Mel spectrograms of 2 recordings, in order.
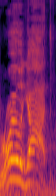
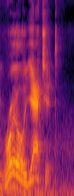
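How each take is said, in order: First: Yacht is said as one syllable. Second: Yacht is said as two syllables, rhyming with hatchet. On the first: The speaker calls it right. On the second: The speaker calls it wrong.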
